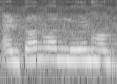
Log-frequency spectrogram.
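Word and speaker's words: Antonie van Leeuwenhoek: Means एंटोन वॉन लुइनहॉक जो scientist हैं, आप एक बार प्रोनाउंसिएशन ध्यान से सुन लीजिए.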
